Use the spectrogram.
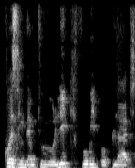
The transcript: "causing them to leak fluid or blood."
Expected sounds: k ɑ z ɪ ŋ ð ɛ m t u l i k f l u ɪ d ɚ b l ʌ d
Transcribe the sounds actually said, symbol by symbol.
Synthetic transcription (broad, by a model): k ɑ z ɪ ŋ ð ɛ m t u l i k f u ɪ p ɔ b l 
